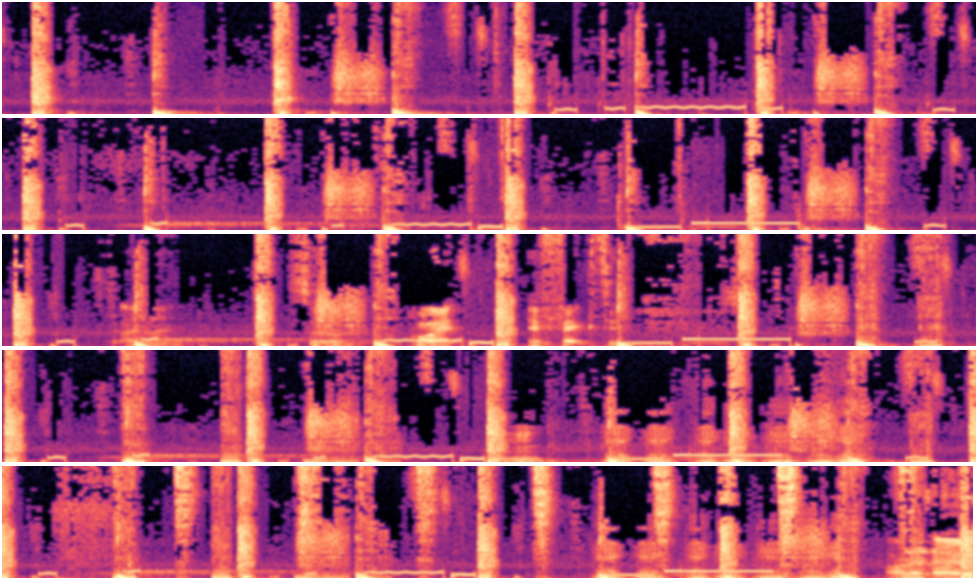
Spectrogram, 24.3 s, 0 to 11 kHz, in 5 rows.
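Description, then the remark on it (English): A cheap green effects box turns a voice into robotic, Dalek-like warbling tones that hop between a few fixed pitches, layered over a fast, steady stream of sharp percussive clicks and thumps. “I bought it for like 100 quid in a shop, and it sounds like shit. But it's fun because it's good for doing like Dalek noises”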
